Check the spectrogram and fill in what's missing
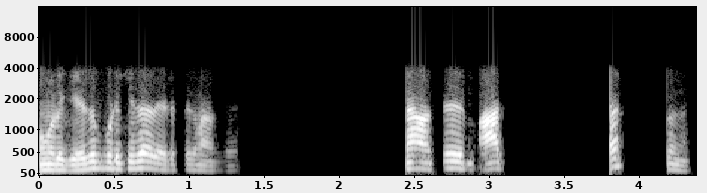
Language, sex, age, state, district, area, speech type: Tamil, male, 18-30, Tamil Nadu, Tiruvarur, rural, conversation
